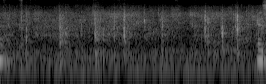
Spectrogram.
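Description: A fork stirring a wet flour-and-margarine dough mixture in a plastic bowl, with irregular scraping and sharp clicks as it knocks against the bowl.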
